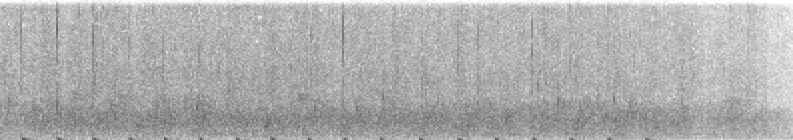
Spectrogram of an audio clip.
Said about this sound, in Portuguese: Quem dá glória a Deus por essa turma abençoada da igreja? Vamos dar uma salva de palmas aí, ó.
